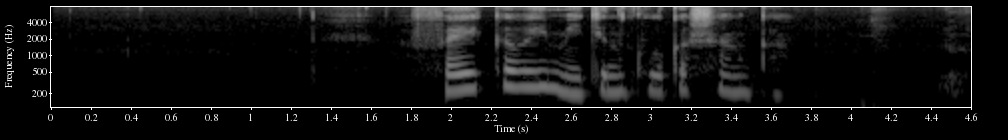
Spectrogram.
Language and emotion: Russian, neutral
